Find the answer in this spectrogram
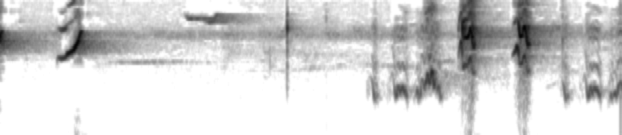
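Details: Loud white-rumped shama song with sparrow-fight imitations and rapid rolls. A single sharp upslurred whistle, near silence, then a cluster of harsh chattering chips and buzzy notes toward the end, over a faint steady high whine.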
